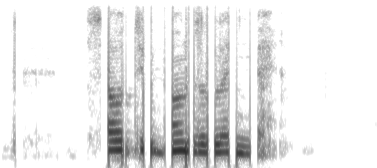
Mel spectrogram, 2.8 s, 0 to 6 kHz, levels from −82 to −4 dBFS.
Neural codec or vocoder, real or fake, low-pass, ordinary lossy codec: none; real; 5.4 kHz; Opus, 24 kbps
